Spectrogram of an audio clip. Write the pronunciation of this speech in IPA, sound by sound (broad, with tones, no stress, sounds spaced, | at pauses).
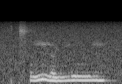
t͡sʰ ʊ˨˥ ŋ n̪ ɵ˨ ɥ m uː˧ m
